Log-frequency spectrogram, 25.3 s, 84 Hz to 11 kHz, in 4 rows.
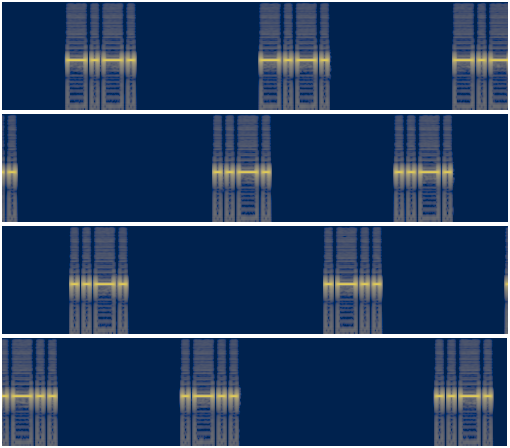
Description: Morse code, heard as a keyed tone, about 16 wpm, 800 Hz. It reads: C C C F F F L L L F
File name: Basic Sets / Basic Letter Groups Collective7 / LFCYQ@5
